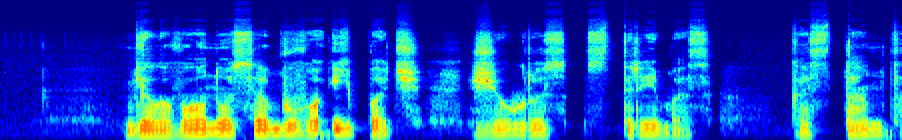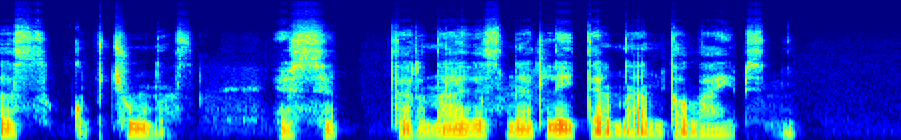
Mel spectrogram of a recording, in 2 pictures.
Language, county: Lithuanian, Vilnius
